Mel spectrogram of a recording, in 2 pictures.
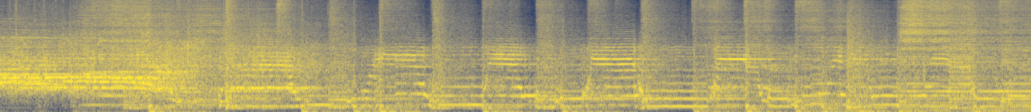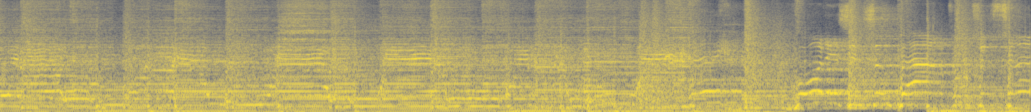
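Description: Live pop-rock band playing: electric guitar, drum kit and electric keyboard over a steady drum beat, with the bass filling out about seven seconds in.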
